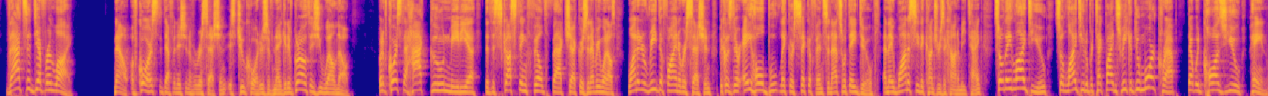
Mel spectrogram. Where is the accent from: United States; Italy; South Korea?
United States; New York; also born or lived in Maryland; now in Florida, United States; Born in New York, lived in New York, lived in Maryland, but this will always be my home.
